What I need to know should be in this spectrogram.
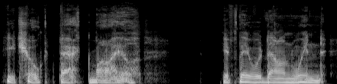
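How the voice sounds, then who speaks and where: A man reading a suspenseful adventure story as an audiobook narrator, in a grave, deliberate, dramatic manner. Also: low voice, steady tone, no echo, studio quality.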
